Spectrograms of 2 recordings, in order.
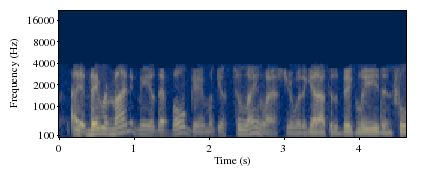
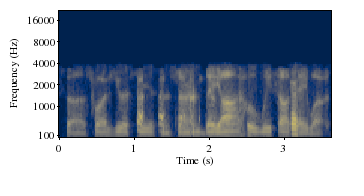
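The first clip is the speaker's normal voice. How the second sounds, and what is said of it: Imitates another person's voice. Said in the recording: “In my best Dennis Green voice,”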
